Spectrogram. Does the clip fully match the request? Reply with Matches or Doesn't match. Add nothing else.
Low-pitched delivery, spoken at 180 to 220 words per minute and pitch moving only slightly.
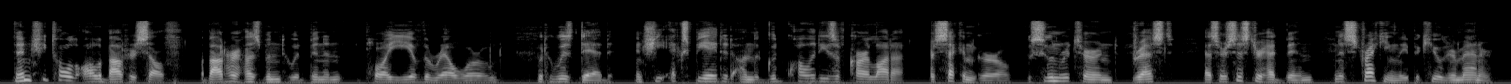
Doesn't match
